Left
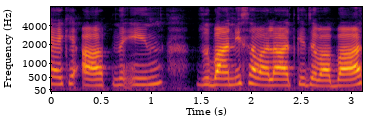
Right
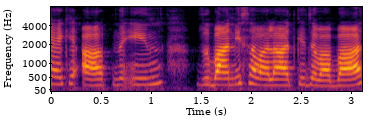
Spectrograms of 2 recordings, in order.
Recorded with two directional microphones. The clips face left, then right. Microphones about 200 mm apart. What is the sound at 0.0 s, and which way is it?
Speech, 20° left (ahead or behind).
